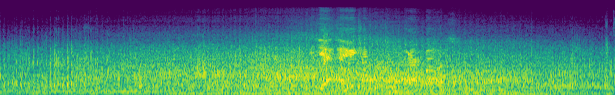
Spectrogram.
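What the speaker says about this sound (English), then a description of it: "Oh, chopper?" A helicopter in the Squad video game drones steadily throughout, a continuous rotor and engine roar that swells slightly near the middle, with voices heard over it.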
